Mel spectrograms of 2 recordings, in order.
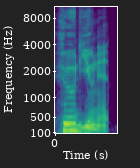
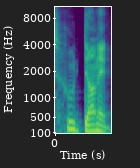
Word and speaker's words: Whodunit: The title on the box just says Who'd Unit. Okay, can you spell that? WHODUNIT. Oh, it's Who Done It, Jared.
